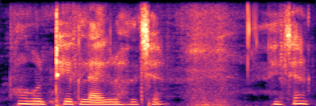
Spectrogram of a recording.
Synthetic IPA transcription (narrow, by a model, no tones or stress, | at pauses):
bəɦuʈʰiklaɡɾəɦəlt͡ʃʰɛ | nit͡ʃʰɛ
